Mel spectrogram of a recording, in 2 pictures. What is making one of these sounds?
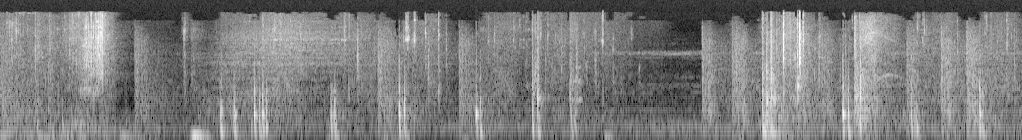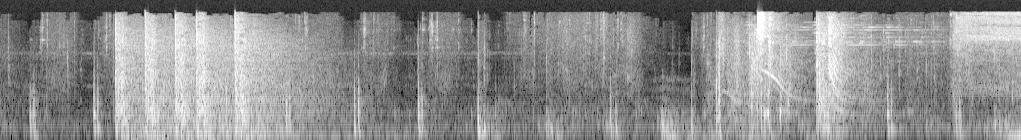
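Footsteps tap quickly on a wooden floor.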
